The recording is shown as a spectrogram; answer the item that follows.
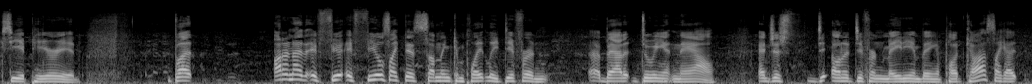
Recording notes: We're live from Edinburgh Gardens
